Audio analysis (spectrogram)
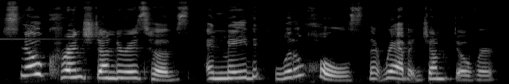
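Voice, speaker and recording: A woman narrates a children's picture book in a high, very lively voice. She is expressive and deliberate, taking her time with each phrase. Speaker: storybook reader. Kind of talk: children's read-aloud narration with brief asides.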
